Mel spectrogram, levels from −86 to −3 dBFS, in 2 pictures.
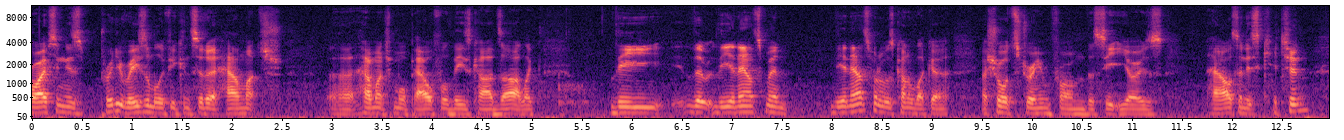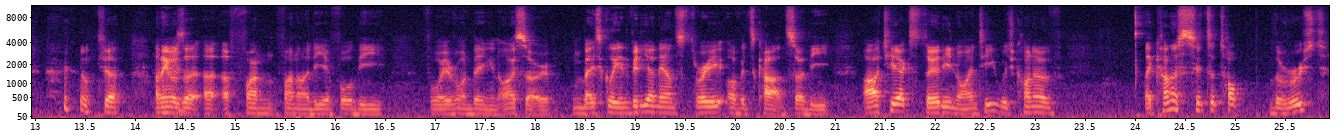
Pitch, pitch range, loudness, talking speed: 110 Hz, 100-125 Hz, -22 LUFS, 185 wpm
